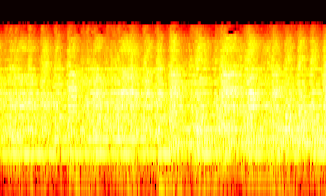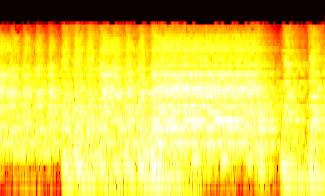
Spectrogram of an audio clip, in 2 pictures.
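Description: Choral music: voices singing over instrumental accompaniment. A deep bass comes in about eight seconds in, and the music swells louder near the end.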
